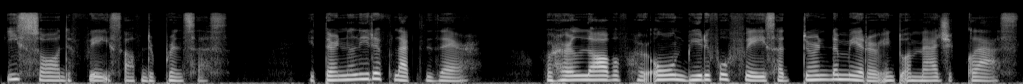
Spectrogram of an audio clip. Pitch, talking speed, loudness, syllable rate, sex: 195 Hz, 145 wpm, -18 LUFS, 4.5 syllables/s, female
